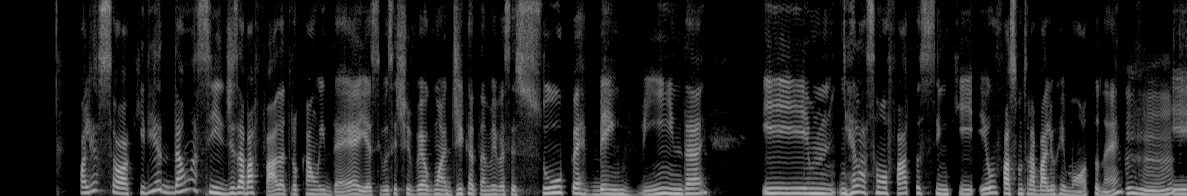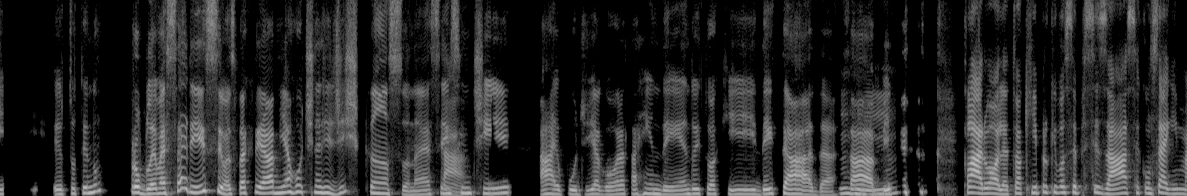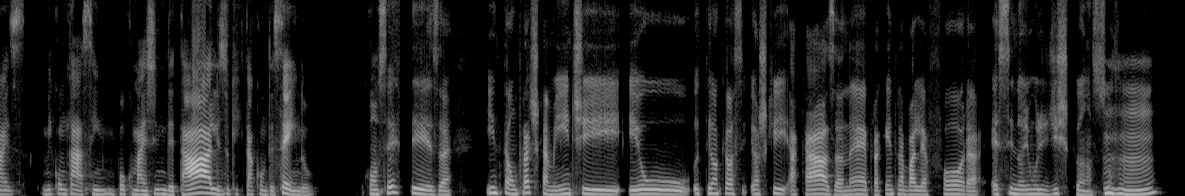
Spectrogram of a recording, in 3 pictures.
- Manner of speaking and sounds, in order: tapping; laugh
- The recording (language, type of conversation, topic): Portuguese, advice, Como posso criar uma rotina diária de descanso sem sentir culpa?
